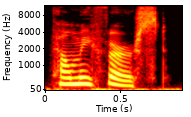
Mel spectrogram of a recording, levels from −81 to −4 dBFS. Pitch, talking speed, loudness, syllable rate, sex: 235 Hz, 195 wpm, -14 LUFS, 3.6 syllables/s, female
